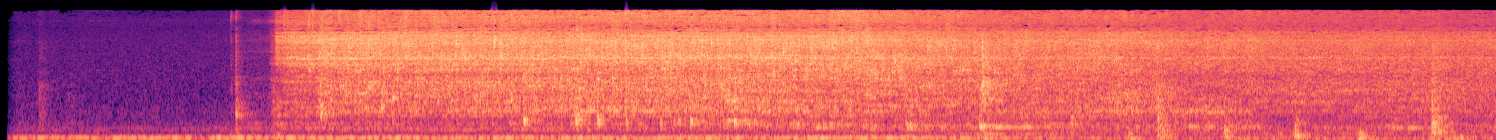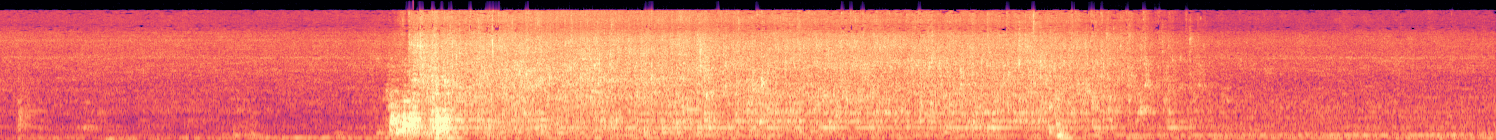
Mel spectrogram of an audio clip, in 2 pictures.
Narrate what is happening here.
I turned on the running water, walked to the toilet and flushed it.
